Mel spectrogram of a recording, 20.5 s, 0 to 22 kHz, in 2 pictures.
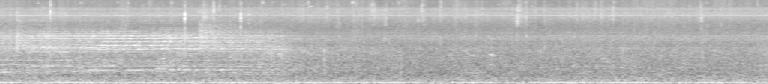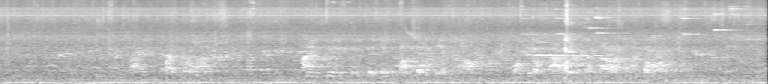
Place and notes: Jinan Road, Legislature - speech
Protest party, A young soldier deaths, Zoom H4n+ Soundman OKM II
